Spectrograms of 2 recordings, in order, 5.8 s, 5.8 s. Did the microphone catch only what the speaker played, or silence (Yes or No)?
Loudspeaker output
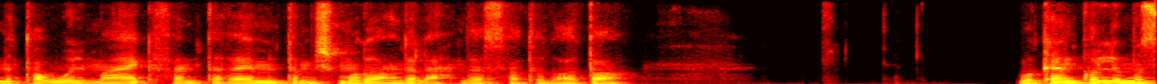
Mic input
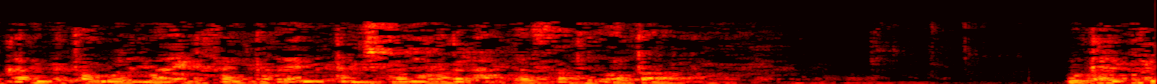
Yes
